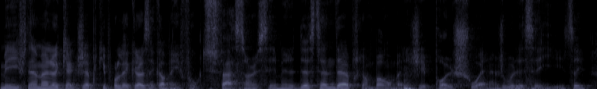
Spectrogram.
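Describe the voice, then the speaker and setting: A man with a Quebec accent talks at a very fast pace with hardly any pauses. His voice is fairly low, with vocal fry and lively intonation. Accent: Québécois French. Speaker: comedian. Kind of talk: casual chat. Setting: studio. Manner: halting.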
